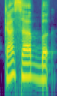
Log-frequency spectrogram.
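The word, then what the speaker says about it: كسب: উচ্চারণ করতে হয় ওয়ামা কাসাব জবর আছে এখানে বা অক্ষরে কাসাবা কিন্তু আমরা উচ্চারণ করব কাসাব কেন কাসাব করব দম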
